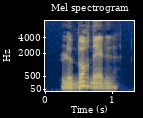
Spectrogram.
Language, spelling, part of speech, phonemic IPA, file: French, bordel, noun / interjection, /bɔʁ.dɛl/, Fr-bordel.ogg
- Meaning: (noun) 1. brothel 2. bloody mess (UK), goddamn mess (US); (interjection) bloody hell! (UK), Christ almighty!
